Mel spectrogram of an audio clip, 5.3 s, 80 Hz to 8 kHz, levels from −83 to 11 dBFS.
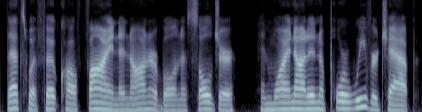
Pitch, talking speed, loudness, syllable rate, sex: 165 Hz, 205 wpm, -17 LUFS, 4.8 syllables/s, female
